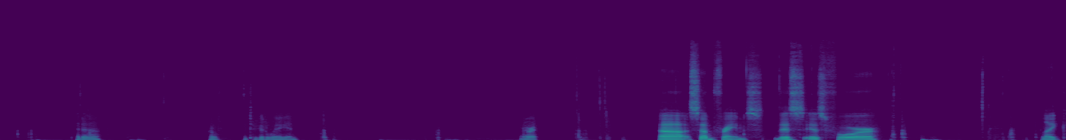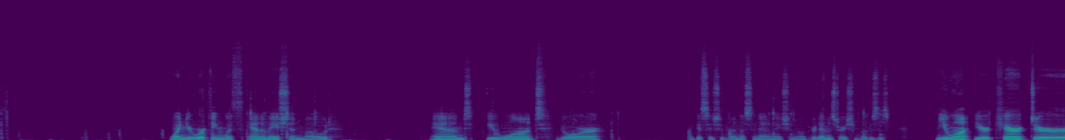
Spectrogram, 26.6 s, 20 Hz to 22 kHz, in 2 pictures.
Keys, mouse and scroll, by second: 0.3 right click, 0.5 g, 1.6 a, 3.1-4.1 drag, 4.6 right click, 4.8 g, 5.6 a, 6.5 click, 10.0 right click, 10.5 Tab, 11.0 x, 11.6 shift+a, 13.6 Tab, 13.9 w, 14.5 w, 15.1 w, 15.7 w, 16.5 shift+middle click, 16.9 middle click, 17.2-17.6 scroll down 1, 17.6 a, 18.0 alt+right click, 19.5 click, 20.4 click, 21.9 click, 22.5 click, 23.0 middle click, 23.6 shift+space, 24.1 shift+middle click.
